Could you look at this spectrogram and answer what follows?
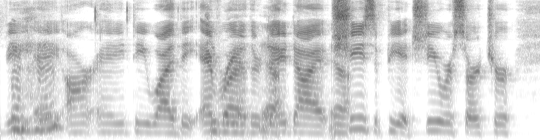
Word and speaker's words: Varady: And Dr. Kristen Verity, is that how that's pronounced? Varady, the Every Other Day Diet.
